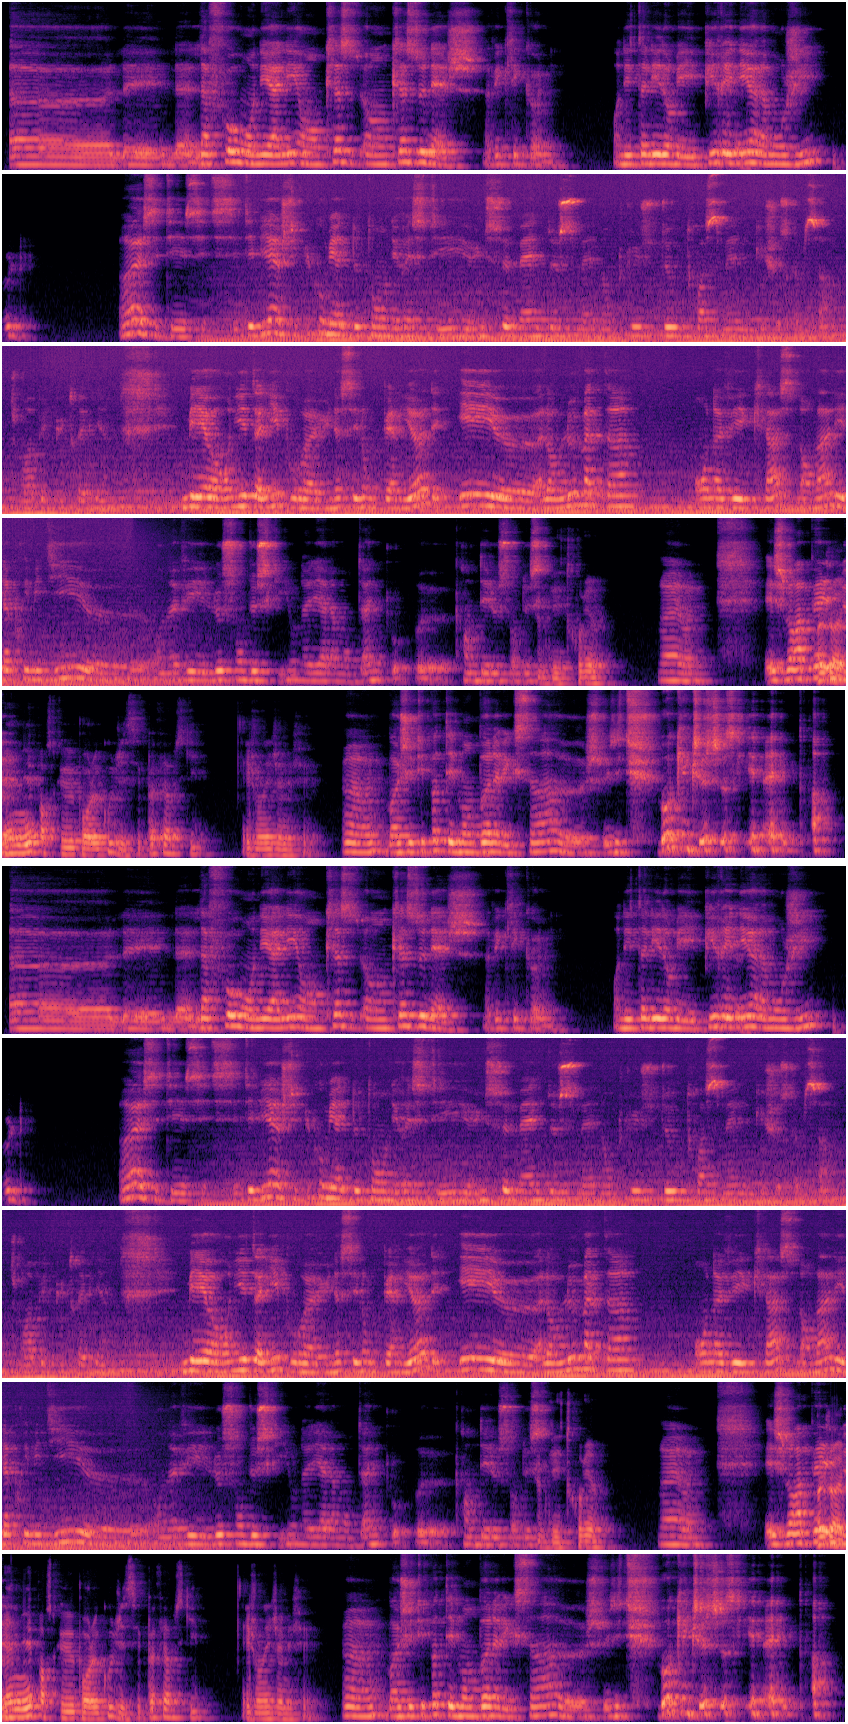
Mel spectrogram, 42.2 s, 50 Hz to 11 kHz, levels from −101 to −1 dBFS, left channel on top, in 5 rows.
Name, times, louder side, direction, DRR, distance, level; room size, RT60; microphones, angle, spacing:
voice 1, 0.1-5.5 6.1-8.1 9.6-23.2 23.8-30.7 31.9-33.9 37.2-42.0, equal, 10° left, 0 dB, 3.5 m, -29 dB
sound 1, 10.3-27.8, equal, 40° left, 1.9 m, -36 dB
voice 2, 30.7-31.3 33.5-35.7 36.2-36.9, equal, 40° right, 7 dB, 1.8 m, -30 dB
14.5 x 9.7 x 3.4 m, 0.34 s
head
